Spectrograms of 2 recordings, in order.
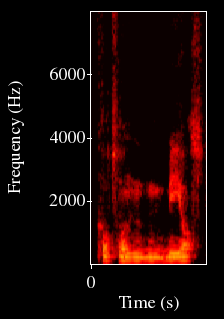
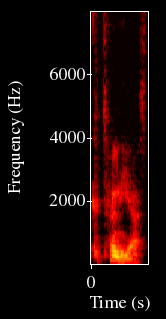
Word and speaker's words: Cotoneaster: The name Cotoneaster, people pronounce it differently. Cotoneaster, or I don't know. But Cotoneaster, that's what I call it.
